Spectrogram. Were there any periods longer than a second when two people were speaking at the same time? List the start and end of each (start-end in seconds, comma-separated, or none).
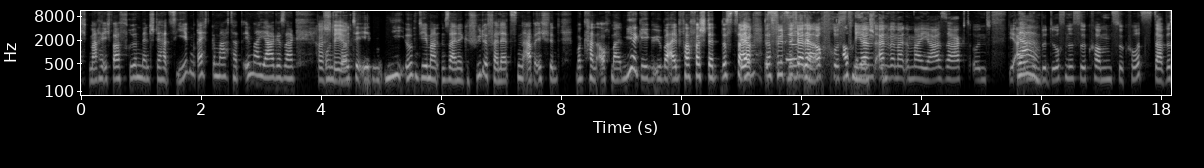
11.0-13.5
